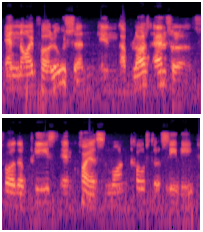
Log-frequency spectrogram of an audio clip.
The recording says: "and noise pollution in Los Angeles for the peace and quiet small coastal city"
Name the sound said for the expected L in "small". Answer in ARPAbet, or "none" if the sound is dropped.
N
